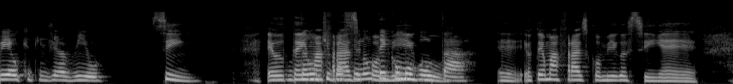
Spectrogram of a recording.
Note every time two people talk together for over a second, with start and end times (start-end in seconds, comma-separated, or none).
2.8-4.5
